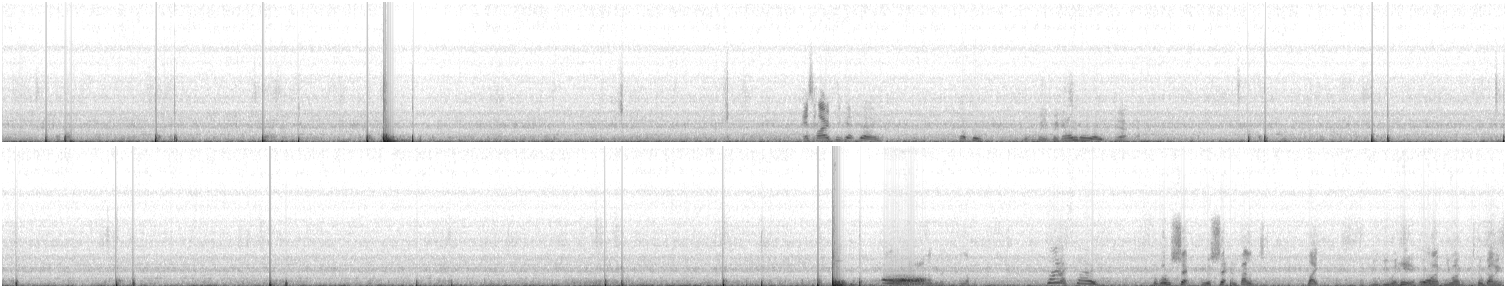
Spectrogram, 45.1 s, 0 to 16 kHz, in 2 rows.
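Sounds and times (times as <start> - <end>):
footballs struck with thuds: 0.6 - 1.1, 2.2 - 2.8, 3.8 - 4.6, 5.4 - 6.3, 18.6 - 19.1, 20.5 - 20.9, 22.4 - 22.8, 24.2 - 24.6, 26.5 - 26.9, 33.2 - 34.1, 34.7 - 35.6.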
